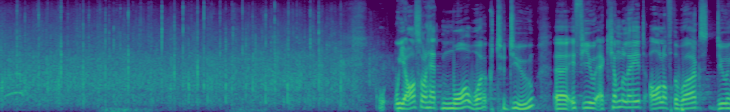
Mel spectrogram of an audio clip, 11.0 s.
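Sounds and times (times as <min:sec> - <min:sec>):
audience applause: 0:00.0 - 0:06.0
speech: 0:05.7 - 0:10.9.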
